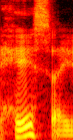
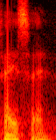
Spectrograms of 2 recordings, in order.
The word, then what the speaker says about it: Heisei: And it's the end of the hearsay era. Heisei. That's what Heisei. Oh, I asked yeah, him. yeah, yeah. I asked him how to pronounce it. He's like, it's Heisei.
